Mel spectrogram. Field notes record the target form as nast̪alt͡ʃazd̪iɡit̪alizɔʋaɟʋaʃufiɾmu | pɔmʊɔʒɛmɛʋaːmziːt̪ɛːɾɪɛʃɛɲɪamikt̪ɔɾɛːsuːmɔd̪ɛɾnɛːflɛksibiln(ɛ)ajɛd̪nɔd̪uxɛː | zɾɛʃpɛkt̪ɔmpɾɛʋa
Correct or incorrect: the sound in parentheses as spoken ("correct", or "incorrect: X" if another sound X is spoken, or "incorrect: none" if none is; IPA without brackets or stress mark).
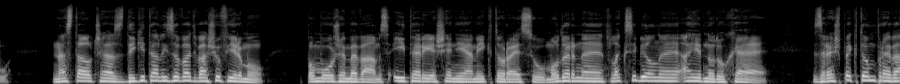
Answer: incorrect: ɛː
